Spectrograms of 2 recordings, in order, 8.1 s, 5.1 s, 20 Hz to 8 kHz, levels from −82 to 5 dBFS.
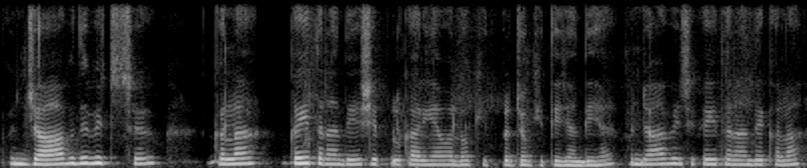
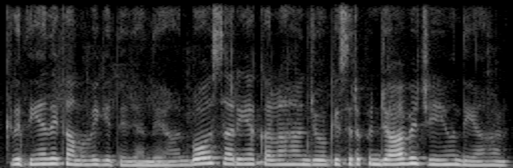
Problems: background sounds at intervals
